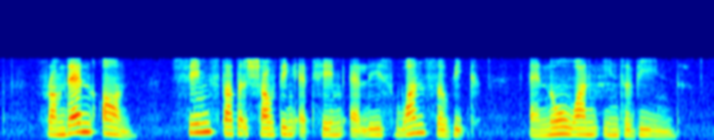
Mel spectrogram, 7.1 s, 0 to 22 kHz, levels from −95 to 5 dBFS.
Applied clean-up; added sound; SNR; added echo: none; none; none; none.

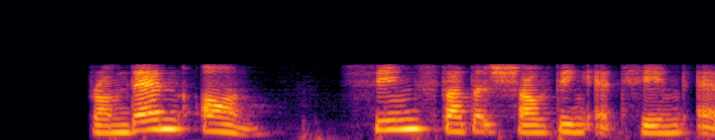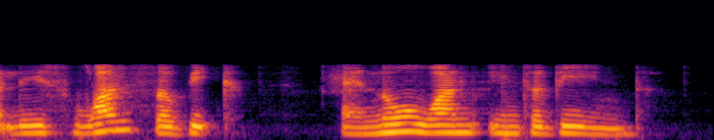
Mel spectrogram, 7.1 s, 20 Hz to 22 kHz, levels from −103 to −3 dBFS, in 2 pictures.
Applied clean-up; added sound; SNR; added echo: neural mask model DeepFilterNet 3.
